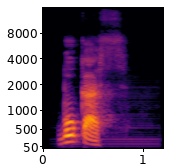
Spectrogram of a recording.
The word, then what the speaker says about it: bukas: The next word is bukas. Bukas. Bukas. Bukas is spelled as B-U-K-A-S.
